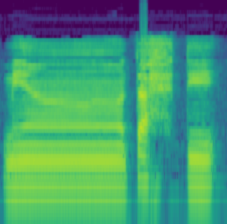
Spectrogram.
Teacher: লক্ষ্য করুন আপনারা যেমন মিয়া তাহতি আমি যখন এখানে পড়েছি তাহতি তখন আমি নুনটাকে নাকের বাঁশির মধ্যে নিয়ে গুনগুন শব্দ করেছি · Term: ইখফা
